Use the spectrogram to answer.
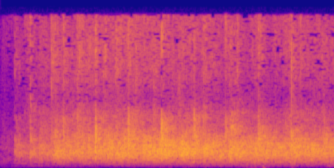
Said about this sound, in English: Right, well, even before I read the scriptures, let's just give our regular welcome team a round of applause, can we?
